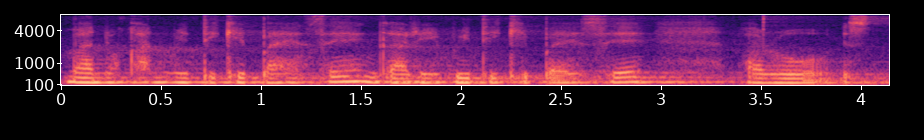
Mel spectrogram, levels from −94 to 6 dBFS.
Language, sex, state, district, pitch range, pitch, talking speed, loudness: Nagamese, female, Nagaland, Dimapur, 190-205 Hz, 195 Hz, 145 wpm, -15 LUFS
